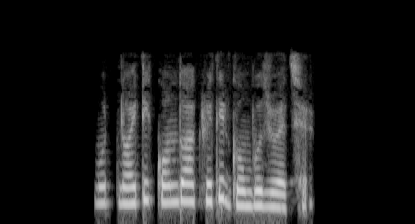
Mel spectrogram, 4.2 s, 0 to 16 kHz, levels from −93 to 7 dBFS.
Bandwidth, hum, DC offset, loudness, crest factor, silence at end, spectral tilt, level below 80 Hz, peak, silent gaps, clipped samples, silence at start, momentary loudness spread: 7.4 kHz; none; under 0.1%; -17 LUFS; 16 dB; 1.05 s; -6.5 dB/octave; -62 dBFS; -2 dBFS; none; under 0.1%; 0.95 s; 12 LU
